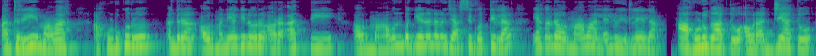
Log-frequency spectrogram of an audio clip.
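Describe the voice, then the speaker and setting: Woman as a reassuring young man in a cartoon, North Karnataka accent, rapid delivery. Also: medium pitch, fairly even intonation, mellow, dull audio, close to an everyday voice. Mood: pleading. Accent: North Karnataka Kannada. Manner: coaxing, reassuring. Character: calm, persuasive young husband, a loyal friend. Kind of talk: cartoon voice acting.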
